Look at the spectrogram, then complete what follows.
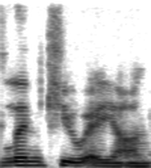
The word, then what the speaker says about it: Lien Que Ayoung: but tomorrow um I will have Lynn Q pronounce her full name because Cindy cannot so hi my name is Lynn q a young and I am the director of what tomorrow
